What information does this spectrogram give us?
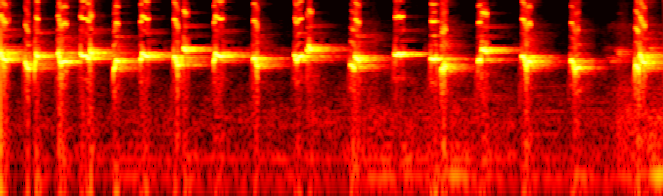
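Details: Yellow-vented bulbul in long rapid 'ropel' song, used to get other birds singing: continuous bubbling whistles, about two per second, each note bright and slightly descending.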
